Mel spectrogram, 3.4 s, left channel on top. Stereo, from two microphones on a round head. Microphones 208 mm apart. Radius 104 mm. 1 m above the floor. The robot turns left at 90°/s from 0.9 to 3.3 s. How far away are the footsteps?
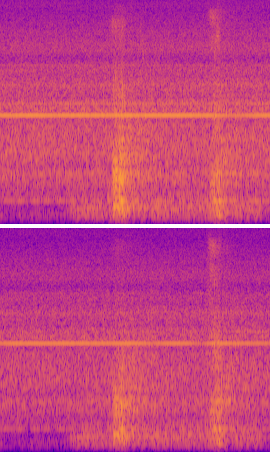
About 1.5 m.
